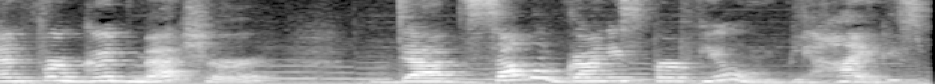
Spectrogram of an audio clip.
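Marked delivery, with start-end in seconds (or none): none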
